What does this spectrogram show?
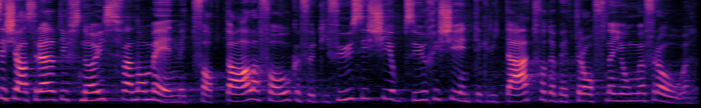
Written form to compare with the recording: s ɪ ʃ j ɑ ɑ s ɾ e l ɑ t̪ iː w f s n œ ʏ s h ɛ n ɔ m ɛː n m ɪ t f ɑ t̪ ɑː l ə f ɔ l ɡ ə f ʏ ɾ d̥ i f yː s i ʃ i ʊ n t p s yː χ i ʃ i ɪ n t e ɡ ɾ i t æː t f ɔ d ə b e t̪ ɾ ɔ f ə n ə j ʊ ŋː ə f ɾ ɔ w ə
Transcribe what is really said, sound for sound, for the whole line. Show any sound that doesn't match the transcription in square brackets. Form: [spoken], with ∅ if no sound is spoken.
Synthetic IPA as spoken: s ɪ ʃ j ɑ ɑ s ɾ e l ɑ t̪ iː [∅] f s n œ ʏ s [f] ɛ n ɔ m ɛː n m ɪ t f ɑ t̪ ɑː l ə f ɔ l ɡ ə f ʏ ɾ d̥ i f yː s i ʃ i ʊ n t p s yː χ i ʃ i ɪ n t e ɡ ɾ i t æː t f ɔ d ə b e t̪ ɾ ɔ f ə n ə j ʊ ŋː ə f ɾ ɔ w ə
